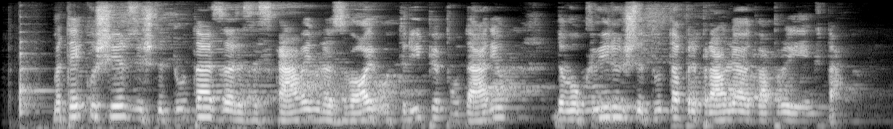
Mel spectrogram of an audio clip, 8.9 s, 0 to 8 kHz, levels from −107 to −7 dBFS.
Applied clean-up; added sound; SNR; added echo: classical method WPE with log-MMSE.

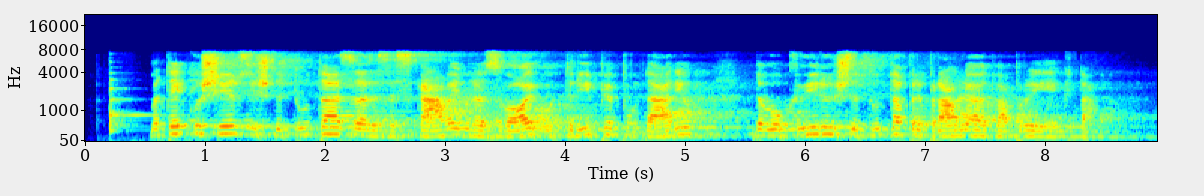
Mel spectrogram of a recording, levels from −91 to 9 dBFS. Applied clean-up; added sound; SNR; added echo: none; Bowed string instrument; 18 dB; reverberation time 1.7 s.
